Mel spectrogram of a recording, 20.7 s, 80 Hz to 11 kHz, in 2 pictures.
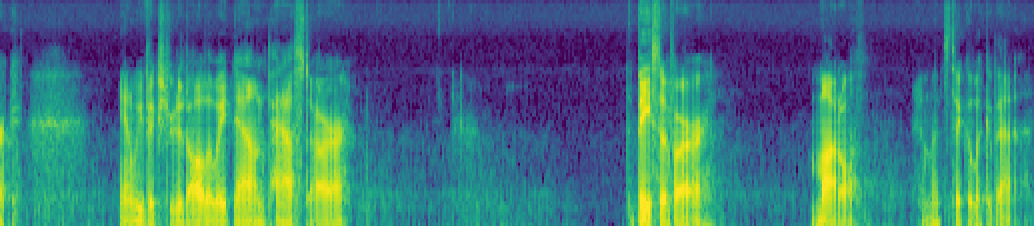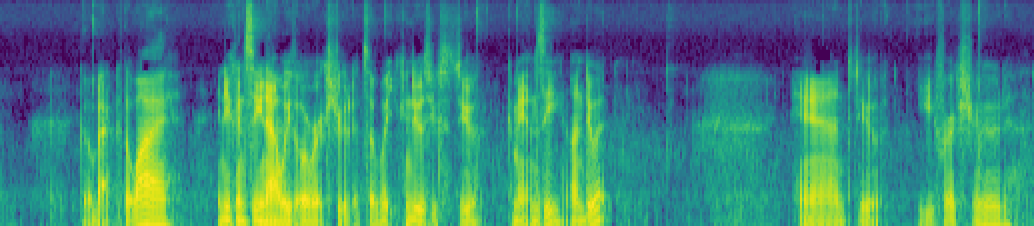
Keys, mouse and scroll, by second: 2.3 click, 2.6 middle click, 2.9-5.0 drag, 5.0-7.0 middle drag, 7.0 click, 7.1 middle click, 7.6 click, 7.9-9.7 middle drag, 11.2 click, 12.0 scroll down 2, 15.1 super+z, 17.0-18.4 middle drag, 18.2 scroll up 1, 19.4 e.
